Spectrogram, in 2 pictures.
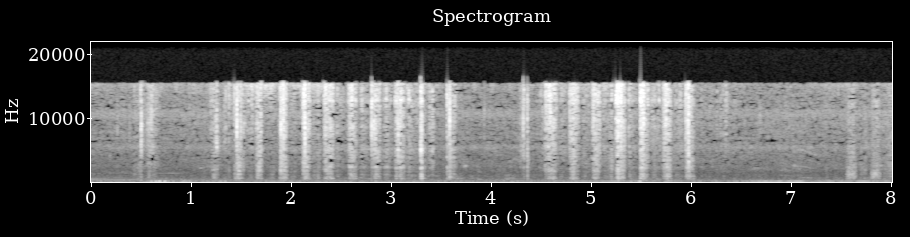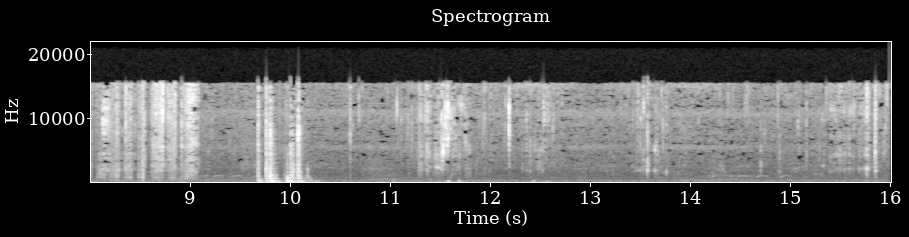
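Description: Knife blade scraping the scales off a small fish, quick runs of short scratchy strokes. A louder thump about ten seconds in.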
